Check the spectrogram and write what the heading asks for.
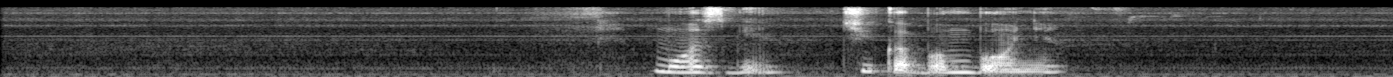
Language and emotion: Russian, sad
